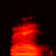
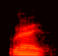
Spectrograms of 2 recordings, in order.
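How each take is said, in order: No difference in how they are said.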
